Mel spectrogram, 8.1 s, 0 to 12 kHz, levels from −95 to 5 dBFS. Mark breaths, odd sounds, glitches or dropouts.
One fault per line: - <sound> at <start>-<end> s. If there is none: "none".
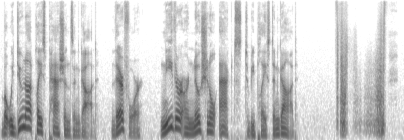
- sigh at 6.7-8.0 s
